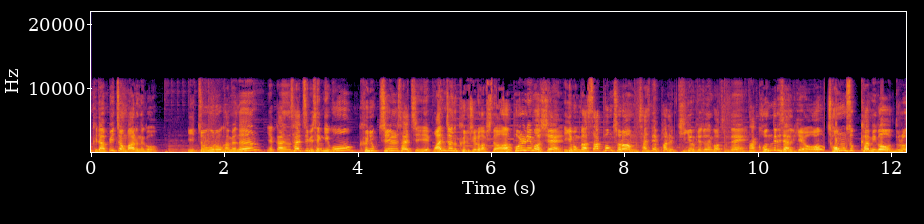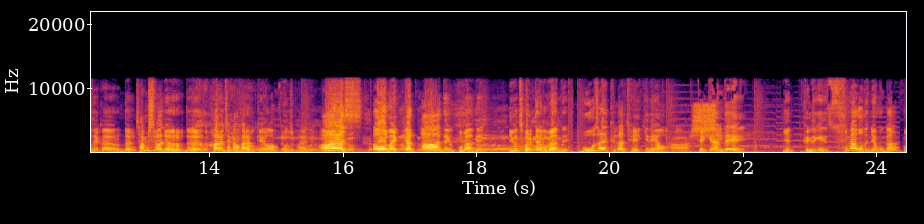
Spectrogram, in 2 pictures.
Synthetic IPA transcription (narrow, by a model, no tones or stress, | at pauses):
kɯɲaŋp͈it͡ɕ͈ʌŋmaɾɯnɯnɡʌ̰ | it͡ɕ͈oɡɯɾokamjʌnɯnjak̚k͈ansʰaɭt͡ɕ͈ibisʰe̞ŋɡiɡokɯɲuk̚t͡ɕ͈ʰiɭsʰaɭt͡ɕ͈ip̚wand͡ʑʌnkɯɲuk̚t͡ɕʰiɭːokap̚ɕ͈idaɸʰoʎːimʌɕʰieɭiɡe̞mwʌŋɡas͈apʰʌŋt͡ɕʰʌɾʌmt͡ɕaɕʰine̞pʰaɾɯɭkiɡeɾoked͡ʑʌndenɡʌk͈atʰɯnde̞takʌndɯɾid͡ʑianɯɭk͈e̞jot͡ɕʌŋs̬ʰukʰamiɡʌnuɭːʌdwe̞ɭk͈ajojʌɾʌbɯundɯɭt͡ɕamɕʰimɦaɲojʌɾʌbundɯɭhamjʌnt͡ɕʰakʰamakaɾʌbok͈e̞jomʌnd͡ʑopajadejoaɕʌmaɭk͈at̚aneɡpomjʌnɦande̞iɡʌt͡ɕʌɭt͈e̞ɾopomjʌnɦande̞mod͡ʑaekʰɯɡatwe̞it̚k͈ine̞jo̰te̞itk͈inɦannde̞ | iɡe̞kwe̞ŋd͡ʑaŋisʰunɦaɡʌdɯɲomwʌŋɡa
